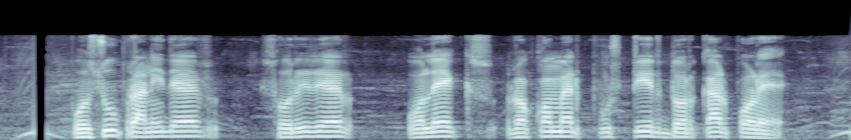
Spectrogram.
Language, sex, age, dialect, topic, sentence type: Bengali, female, 36-40, Jharkhandi, agriculture, statement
